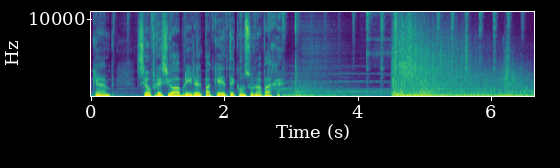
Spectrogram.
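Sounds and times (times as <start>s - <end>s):
speech: 0.0s - 3.3s
sudden loud explosion boom: 4.5s - 6.6s.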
